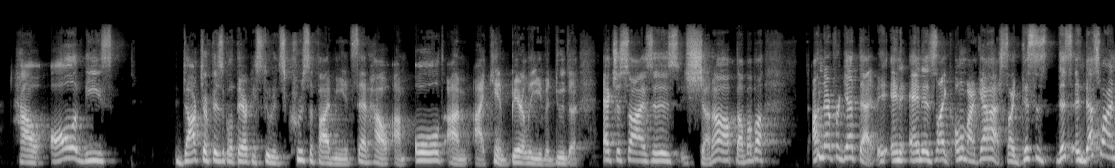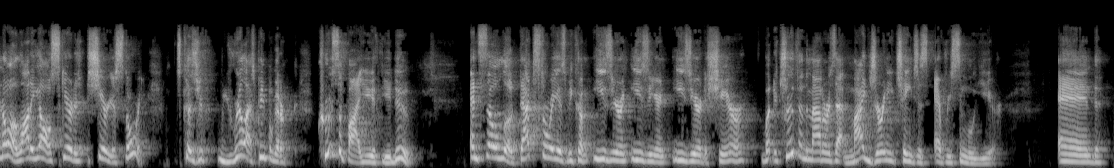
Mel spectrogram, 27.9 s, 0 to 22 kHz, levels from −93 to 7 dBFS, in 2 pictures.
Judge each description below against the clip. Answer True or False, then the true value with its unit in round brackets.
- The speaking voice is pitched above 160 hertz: True (185 Hz)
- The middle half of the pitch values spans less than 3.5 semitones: False (4.8 semitones)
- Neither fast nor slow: False (215 wpm)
